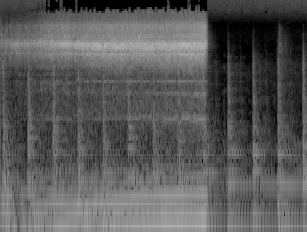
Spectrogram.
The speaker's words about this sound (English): You see like a faint light coming out of like some seams in him, and some vents are opening up and like letting some steam out. And you hear this like whirring that's just kind of charging up.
